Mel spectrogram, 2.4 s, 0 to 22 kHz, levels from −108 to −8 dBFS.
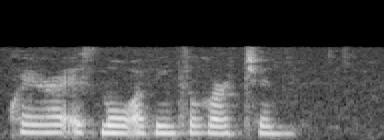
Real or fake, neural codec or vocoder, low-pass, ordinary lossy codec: real; none; 5.4 kHz; MP3, 48 kbps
